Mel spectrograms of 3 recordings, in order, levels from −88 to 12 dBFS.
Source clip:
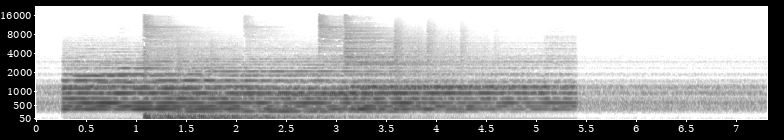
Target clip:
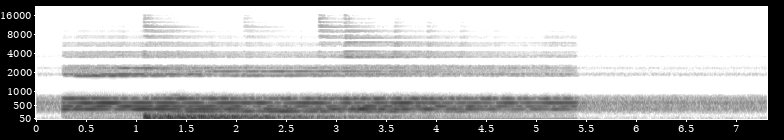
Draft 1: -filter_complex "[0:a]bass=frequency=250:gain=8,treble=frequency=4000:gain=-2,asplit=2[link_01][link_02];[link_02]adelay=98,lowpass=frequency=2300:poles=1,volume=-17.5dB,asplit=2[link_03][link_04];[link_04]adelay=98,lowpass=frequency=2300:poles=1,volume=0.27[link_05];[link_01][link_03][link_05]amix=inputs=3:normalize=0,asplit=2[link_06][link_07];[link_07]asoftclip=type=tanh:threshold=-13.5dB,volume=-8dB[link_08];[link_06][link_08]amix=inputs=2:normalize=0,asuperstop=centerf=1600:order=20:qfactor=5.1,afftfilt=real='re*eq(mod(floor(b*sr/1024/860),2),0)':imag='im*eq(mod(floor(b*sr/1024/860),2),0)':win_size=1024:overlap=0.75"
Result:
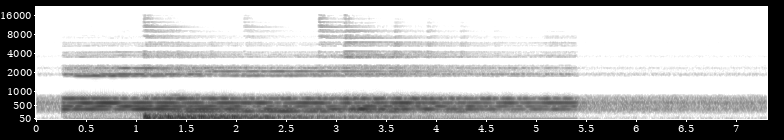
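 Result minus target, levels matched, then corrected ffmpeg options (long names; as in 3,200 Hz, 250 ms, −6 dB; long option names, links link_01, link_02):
soft clipping: distortion −9 dB
-filter_complex "[0:a]bass=frequency=250:gain=8,treble=frequency=4000:gain=-2,asplit=2[link_01][link_02];[link_02]adelay=98,lowpass=frequency=2300:poles=1,volume=-17.5dB,asplit=2[link_03][link_04];[link_04]adelay=98,lowpass=frequency=2300:poles=1,volume=0.27[link_05];[link_01][link_03][link_05]amix=inputs=3:normalize=0,asplit=2[link_06][link_07];[link_07]asoftclip=type=tanh:threshold=-25.5dB,volume=-8dB[link_08];[link_06][link_08]amix=inputs=2:normalize=0,asuperstop=centerf=1600:order=20:qfactor=5.1,afftfilt=real='re*eq(mod(floor(b*sr/1024/860),2),0)':imag='im*eq(mod(floor(b*sr/1024/860),2),0)':win_size=1024:overlap=0.75"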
